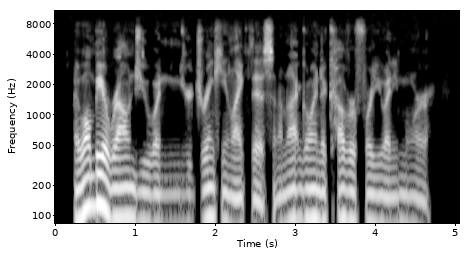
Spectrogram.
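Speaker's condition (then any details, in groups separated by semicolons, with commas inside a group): No condition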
